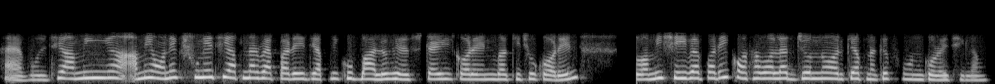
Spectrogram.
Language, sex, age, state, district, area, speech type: Bengali, female, 18-30, West Bengal, Darjeeling, urban, conversation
